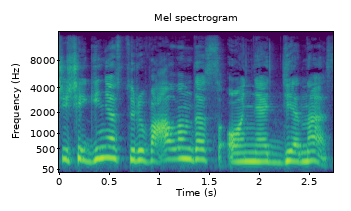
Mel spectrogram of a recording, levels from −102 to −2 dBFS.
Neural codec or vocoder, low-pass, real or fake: none; 14.4 kHz; real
